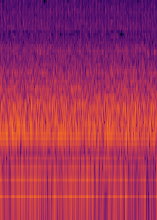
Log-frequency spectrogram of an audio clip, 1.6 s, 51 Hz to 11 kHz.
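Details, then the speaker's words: 2009 Kia Carnival at idle: steady, even mid-pitched humming drone over the engine, traced with a stethoscope to the water pump; water pump bearing hum. "ito kita po ninyo Meron pong ah ah noise humming noise"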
